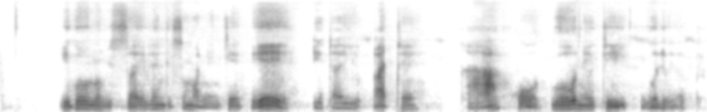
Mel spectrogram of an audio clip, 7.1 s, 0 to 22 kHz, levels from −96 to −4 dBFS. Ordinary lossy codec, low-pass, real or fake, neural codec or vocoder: none; none; fake; codec, 44.1 kHz, 2.6 kbps, SNAC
